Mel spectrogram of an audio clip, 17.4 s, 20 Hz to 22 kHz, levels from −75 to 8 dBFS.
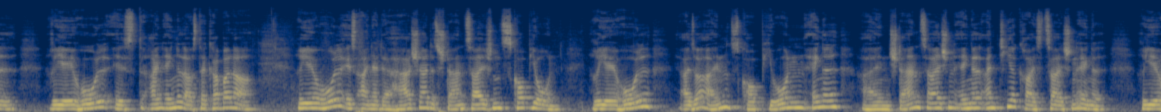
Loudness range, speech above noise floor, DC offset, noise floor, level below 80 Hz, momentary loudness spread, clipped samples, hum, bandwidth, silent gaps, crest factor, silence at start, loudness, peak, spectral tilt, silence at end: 1 LU; 21 dB; under 0.1%; -35 dBFS; -40 dBFS; 7 LU; under 0.1%; none; 15.5 kHz; none; 12 dB; 0 s; -16 LUFS; -2 dBFS; -6 dB/octave; 0 s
